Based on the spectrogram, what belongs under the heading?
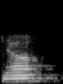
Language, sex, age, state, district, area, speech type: Hindi, male, 60+, Bihar, Samastipur, urban, conversation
